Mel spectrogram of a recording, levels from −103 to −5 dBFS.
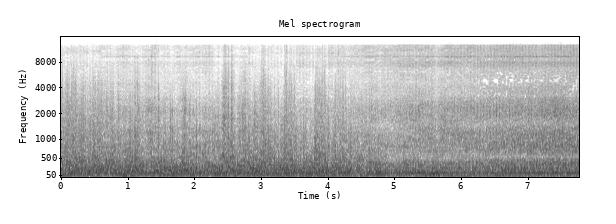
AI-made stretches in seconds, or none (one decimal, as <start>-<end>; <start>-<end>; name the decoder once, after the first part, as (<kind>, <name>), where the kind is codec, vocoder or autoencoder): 0.6-2.8 (codec, SNAC); 4.4-6.2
